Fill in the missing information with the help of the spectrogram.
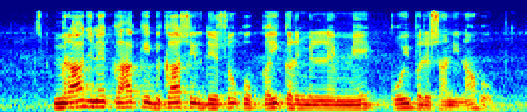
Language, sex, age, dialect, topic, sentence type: Hindi, male, 31-35, Awadhi Bundeli, banking, statement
